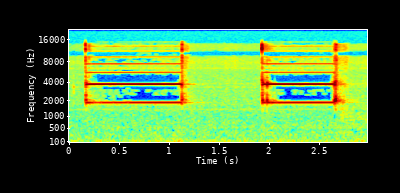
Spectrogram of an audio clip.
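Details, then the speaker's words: Multimeter on continuity/diode setting, used to test a curbside mini fridge's plug: two clean high beeps about a second long as the leads touch together, showing a complete circuit. "so on that setting most meters when you touch the leads together it will beep"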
